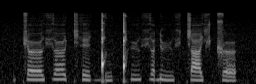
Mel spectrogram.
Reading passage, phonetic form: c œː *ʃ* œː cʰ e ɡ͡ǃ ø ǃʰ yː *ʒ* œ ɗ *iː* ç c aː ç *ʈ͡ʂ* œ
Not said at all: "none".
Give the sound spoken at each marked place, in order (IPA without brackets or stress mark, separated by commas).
ç, ç, yː, ʈ͡ʂ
